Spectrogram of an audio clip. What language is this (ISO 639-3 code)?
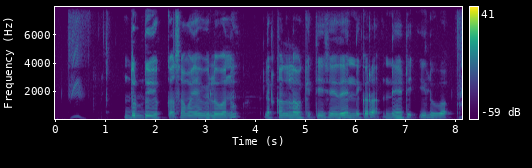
tel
